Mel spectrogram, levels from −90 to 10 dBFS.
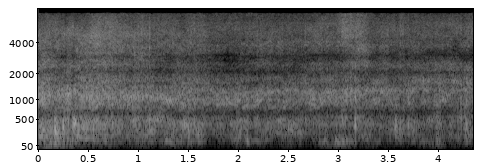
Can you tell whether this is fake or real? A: fake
